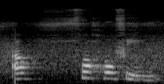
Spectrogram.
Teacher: karena alif lam bertemu dengan huruf shad bertasydid dan dibaca langsung as-suhufi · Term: alif lam syamsiyah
